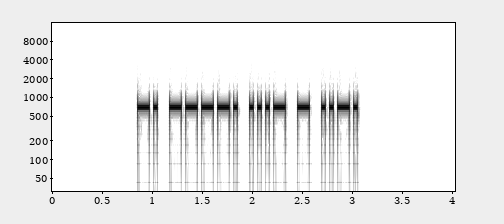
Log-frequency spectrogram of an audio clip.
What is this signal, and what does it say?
Morse code, heard as a keyed tone, about 30 wpm, 700 Hz. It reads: N9VTF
